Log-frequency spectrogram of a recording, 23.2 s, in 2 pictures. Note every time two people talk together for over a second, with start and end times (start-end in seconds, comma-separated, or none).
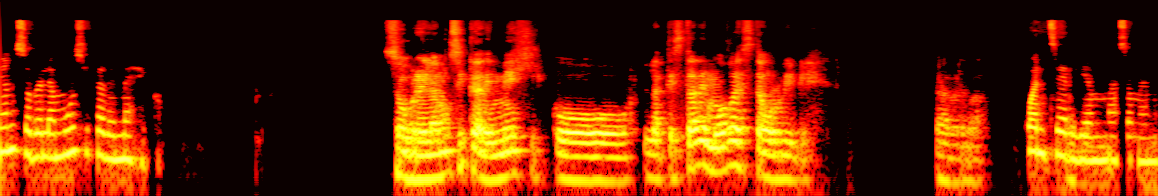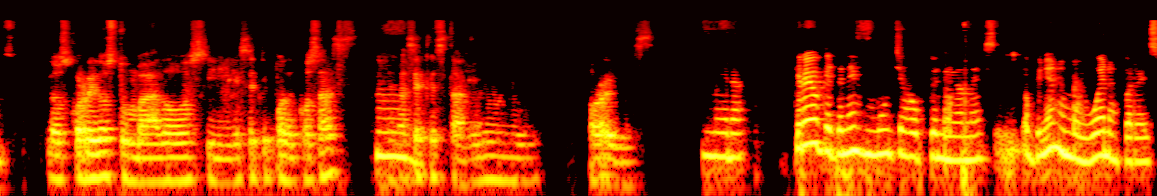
none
